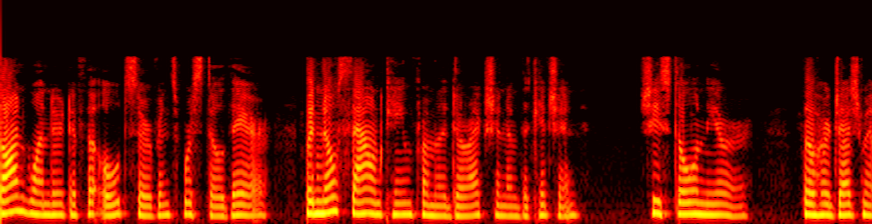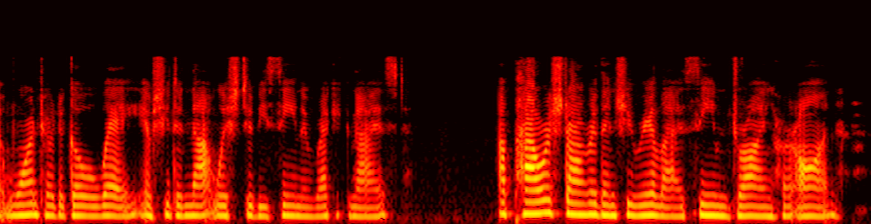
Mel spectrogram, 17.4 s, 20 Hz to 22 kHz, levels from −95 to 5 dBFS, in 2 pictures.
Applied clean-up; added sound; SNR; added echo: none; none; none; none.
